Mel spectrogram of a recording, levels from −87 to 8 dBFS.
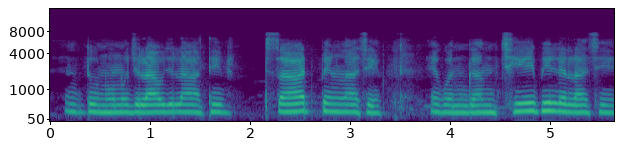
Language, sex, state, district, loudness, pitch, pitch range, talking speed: Angika, female, Bihar, Bhagalpur, -29 LUFS, 210 Hz, 205-220 Hz, 140 wpm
